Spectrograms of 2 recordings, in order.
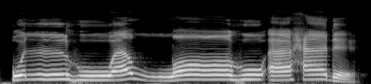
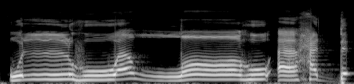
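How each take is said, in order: First: The final 'd' is released with a light bounce. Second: The final 'd' is cut off with an abrupt stop. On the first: The speaker calls it right. "pantulkan dengan ringan saja" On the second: The speaker calls it wrong. "Jangan gini"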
